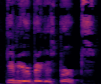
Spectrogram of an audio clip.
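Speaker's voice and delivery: usual speaking voice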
